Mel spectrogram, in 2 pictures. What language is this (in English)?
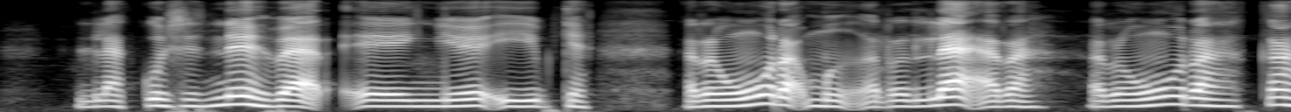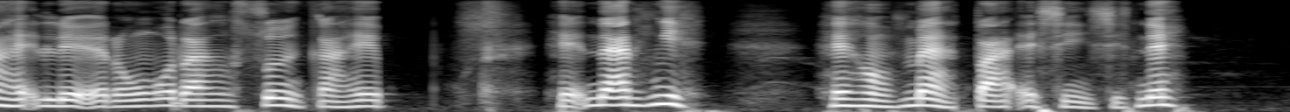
Tepinapa Chinantec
